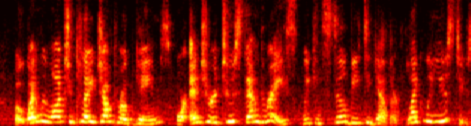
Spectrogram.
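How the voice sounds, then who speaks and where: This is a put-on character voice. It runs with hardly any pauses. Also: woman, extremely high pitch for a woman, moderate pace. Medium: read story. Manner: energetic, eager.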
